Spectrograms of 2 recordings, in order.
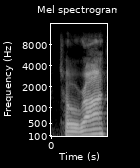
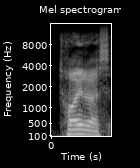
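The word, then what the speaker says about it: תורה: But it's like all of that is, it's Asher natan lanu Torah emet, right? So all the emphases are on the end of the words. And then if you do the Eastern European Ashkenazi pronunciations, Asher nosan lanu Toiras emes. So everything's on the front of it.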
